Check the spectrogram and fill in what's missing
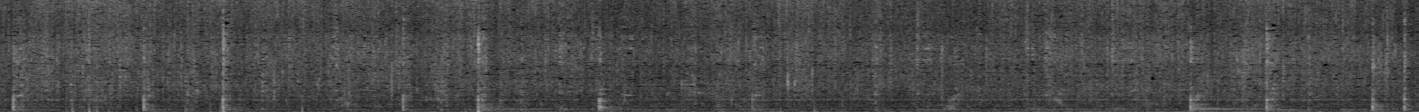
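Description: Chopped onions frying in a pan keep up a steady, dense sizzle throughout, punctuated by occasional scrapes and taps of a stirring spoon, close and even in loudness.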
